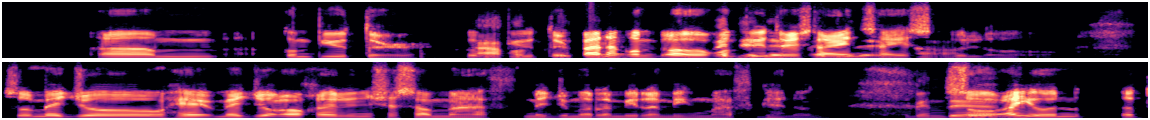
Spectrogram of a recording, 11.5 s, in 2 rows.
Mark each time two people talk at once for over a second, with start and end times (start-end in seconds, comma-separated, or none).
2.3-4.8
